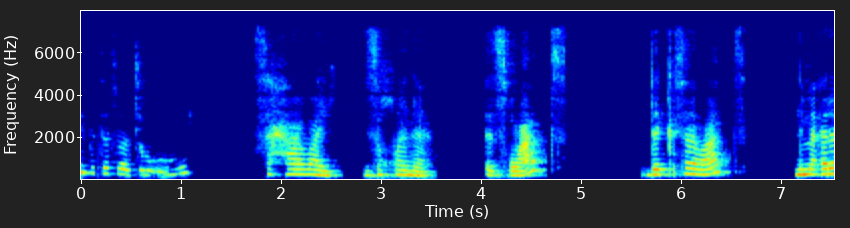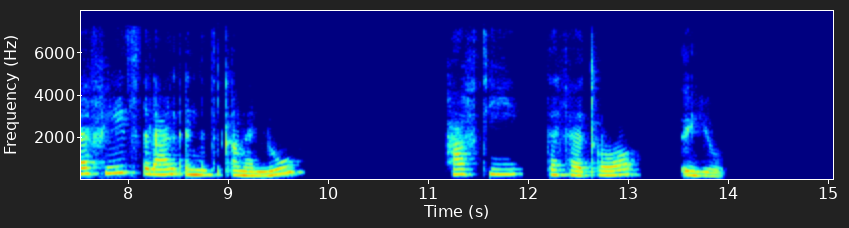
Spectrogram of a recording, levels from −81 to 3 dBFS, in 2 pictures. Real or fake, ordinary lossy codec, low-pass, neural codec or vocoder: real; AAC, 32 kbps; 7.2 kHz; none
